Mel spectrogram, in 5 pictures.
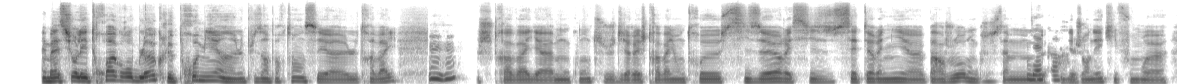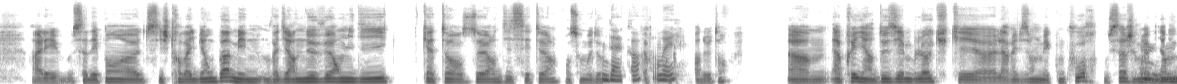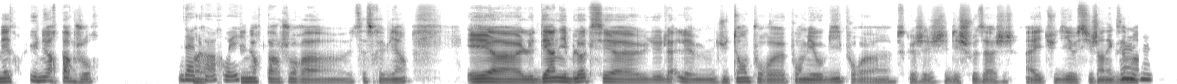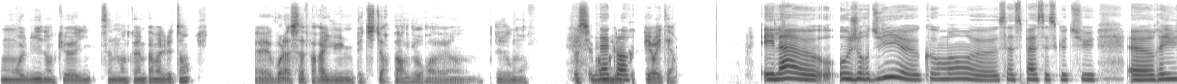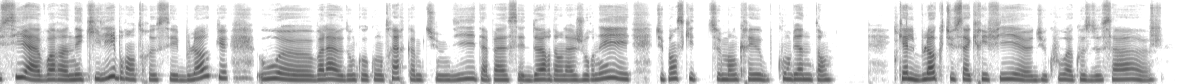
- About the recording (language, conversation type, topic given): French, advice, Comment faire pour gérer trop de tâches et pas assez d’heures dans la journée ?
- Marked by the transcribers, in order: tapping; other background noise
